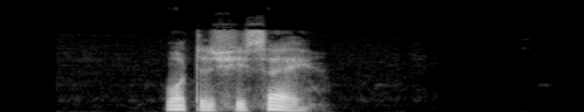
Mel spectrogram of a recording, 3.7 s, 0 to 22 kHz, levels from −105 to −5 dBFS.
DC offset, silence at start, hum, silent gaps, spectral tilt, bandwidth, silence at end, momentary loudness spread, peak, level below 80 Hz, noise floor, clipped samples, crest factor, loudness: under 0.1%; 1.05 s; none; none; -5 dB/octave; 9.4 kHz; 1.7 s; 7 LU; -8 dBFS; -60 dBFS; -85 dBFS; under 0.1%; 24 dB; -26 LUFS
